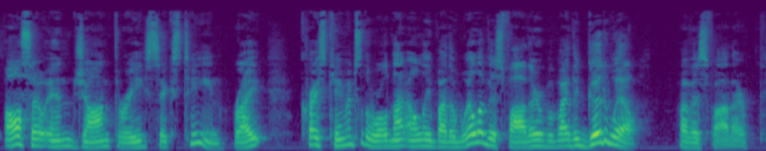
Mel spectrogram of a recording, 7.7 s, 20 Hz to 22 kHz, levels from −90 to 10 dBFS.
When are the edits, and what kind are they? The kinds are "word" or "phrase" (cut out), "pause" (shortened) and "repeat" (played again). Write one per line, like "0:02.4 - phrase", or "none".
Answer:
none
